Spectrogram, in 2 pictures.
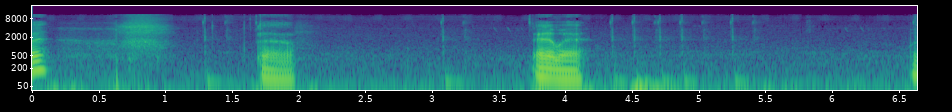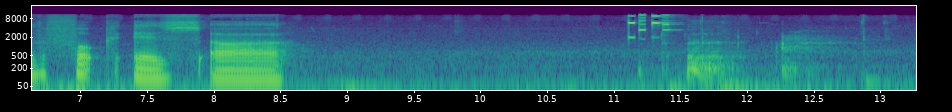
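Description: A man talks casually and close to a microphone, in short bursts.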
